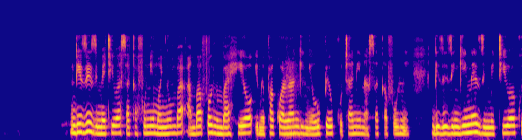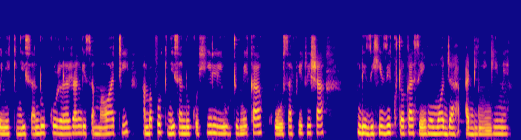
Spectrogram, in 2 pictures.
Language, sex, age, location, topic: Swahili, female, 18-24, Nakuru, agriculture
